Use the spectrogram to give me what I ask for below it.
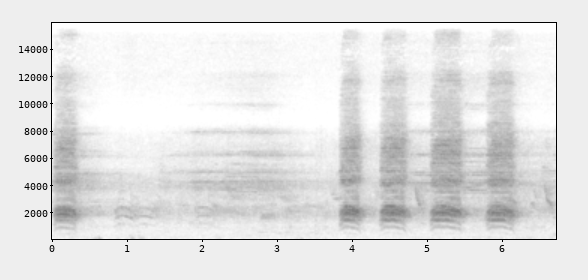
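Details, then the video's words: A crow caws once harshly, pauses through a quiet stretch, then gives a run of four loud raspy caws roughly every 0.6 seconds. "Crow call | Crow sounds | Crow sound effect"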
